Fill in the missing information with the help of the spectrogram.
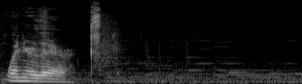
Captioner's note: beer cap pops, fizzes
